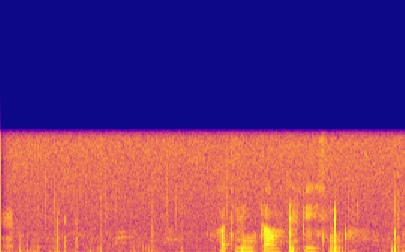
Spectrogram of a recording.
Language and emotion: Russian, neutral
